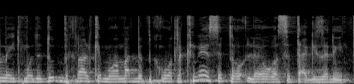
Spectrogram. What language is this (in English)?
Hebrew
